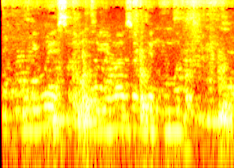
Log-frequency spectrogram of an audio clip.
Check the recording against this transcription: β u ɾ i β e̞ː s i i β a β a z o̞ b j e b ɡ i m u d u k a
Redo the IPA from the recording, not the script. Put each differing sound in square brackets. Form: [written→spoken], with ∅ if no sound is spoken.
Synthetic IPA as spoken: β u ɾ i [β→w] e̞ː s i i β [a→i] β a z o̞ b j e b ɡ i m [u→o] d [u→o] k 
